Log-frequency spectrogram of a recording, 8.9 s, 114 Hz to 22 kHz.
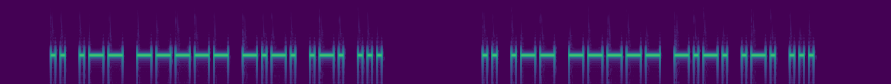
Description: Morse code, heard as a keyed tone, about 25 wpm, 700 Hz. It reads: IW0CRS IW0CRS
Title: DXCC-100 Call Signs - 6 Characters - Repeated 3x - 25wpm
